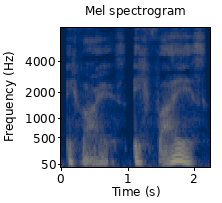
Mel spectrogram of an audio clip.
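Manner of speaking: hushed, breathy self-satisfaction; soft, self-absorbed murmur; smug murmur. A narrator's reading. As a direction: whisper it, basking in praise. Vain Narcissus basks in praise.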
